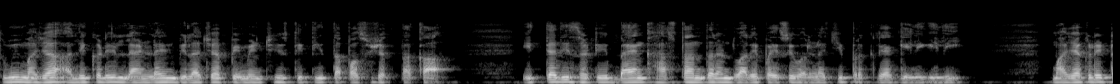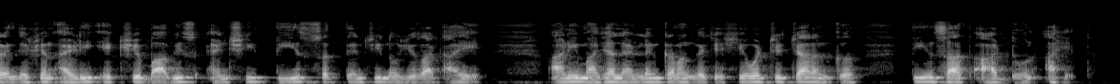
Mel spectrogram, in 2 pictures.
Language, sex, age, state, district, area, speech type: Marathi, male, 60+, Maharashtra, Nashik, urban, read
